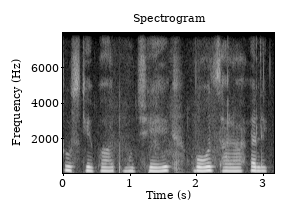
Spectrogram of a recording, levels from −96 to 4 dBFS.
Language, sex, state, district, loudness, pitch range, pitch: Hindi, female, Arunachal Pradesh, Papum Pare, -16 LUFS, 195-210 Hz, 200 Hz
